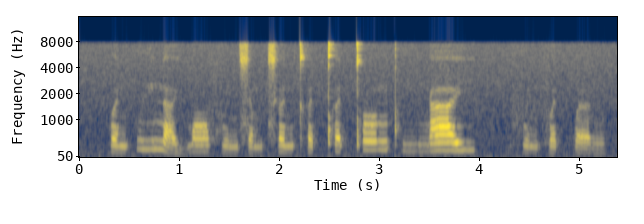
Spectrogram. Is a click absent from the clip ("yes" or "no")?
yes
